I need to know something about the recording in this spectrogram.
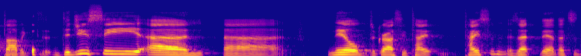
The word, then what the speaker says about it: deGrasse: No, but it's just DeGrasse. Like that's how he says it. DeGrasse. Gotcha. No, I like the way Fury pronounced it. DeGreasy.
